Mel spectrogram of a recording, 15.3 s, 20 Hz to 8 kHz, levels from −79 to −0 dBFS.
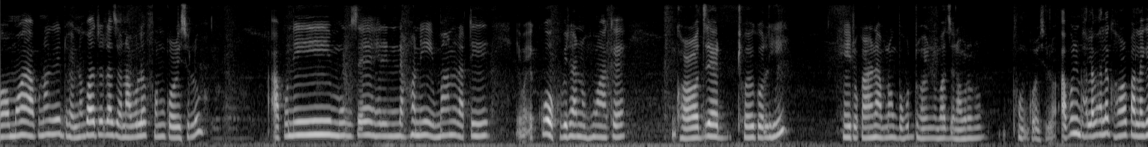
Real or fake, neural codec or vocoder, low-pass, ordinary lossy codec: real; none; 7.2 kHz; none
